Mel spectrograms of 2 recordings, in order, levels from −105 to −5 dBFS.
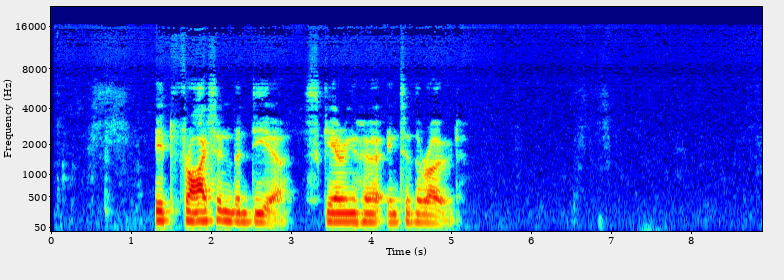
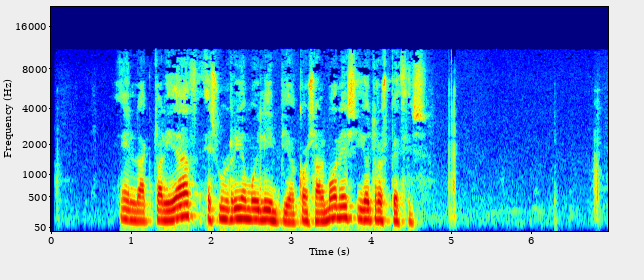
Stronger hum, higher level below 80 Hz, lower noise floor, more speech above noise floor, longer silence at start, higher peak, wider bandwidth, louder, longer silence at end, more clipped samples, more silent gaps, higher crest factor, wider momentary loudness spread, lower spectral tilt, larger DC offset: neither; second, -62 dBFS vs -52 dBFS; first, -74 dBFS vs -64 dBFS; first, 54 dB vs 49 dB; first, 1.3 s vs 0.85 s; about the same, -2 dBFS vs -2 dBFS; second, 6.6 kHz vs 10.5 kHz; second, -20 LUFS vs -16 LUFS; first, 3.85 s vs 0.15 s; neither; neither; first, 22 dB vs 14 dB; first, 13 LU vs 10 LU; first, -9 dB/octave vs -7 dB/octave; neither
